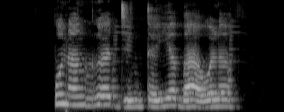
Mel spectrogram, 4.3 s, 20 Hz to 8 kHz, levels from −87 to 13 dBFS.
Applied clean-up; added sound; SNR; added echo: neural mask model DeepFilterNet 3.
